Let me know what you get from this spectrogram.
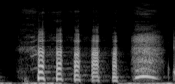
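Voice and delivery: real burst of laughter. Real, not acted. Reader cracking up after the sweet dialogue, laughing. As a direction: break out laughing.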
